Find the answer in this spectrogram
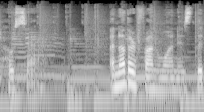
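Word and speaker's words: José: The letter J makes a sound like the H in house. For example, the name Jose is pronounced Jose.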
